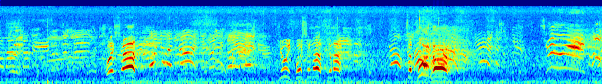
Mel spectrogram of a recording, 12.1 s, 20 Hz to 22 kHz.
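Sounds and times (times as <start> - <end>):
children shouting and calling: 7.8 - 12.0.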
